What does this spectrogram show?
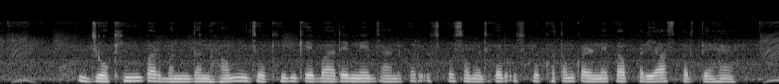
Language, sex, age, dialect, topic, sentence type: Hindi, male, 18-24, Hindustani Malvi Khadi Boli, agriculture, statement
